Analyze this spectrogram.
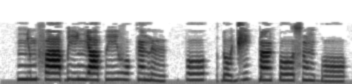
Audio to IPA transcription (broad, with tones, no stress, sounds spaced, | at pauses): ɲ ɨ˦ m f aː˦ ɓ iː˦ ɲ aː˦ p iː˦ v o˦ k ɛ̃˦ n ɨ˨ | p o˦ | ɗ o˨ d͡ʒ i˦ k͡p ã˧ k͡p oː˧ s ũ˧ ɡ͡b oː˨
